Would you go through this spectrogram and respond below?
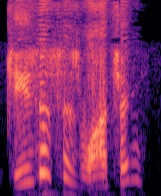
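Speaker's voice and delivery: a voice piercing the dark, high and eerie; high-pitched voice. Retold or imitated. Burglar hears a parrot in the dark, high-pitched voice. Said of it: "a real high-pitched voice".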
